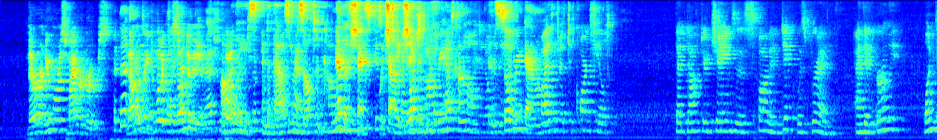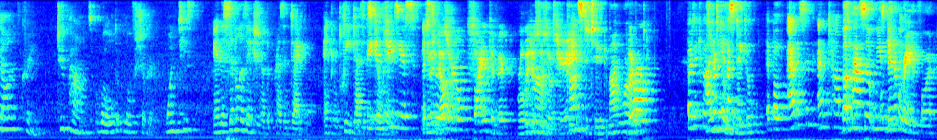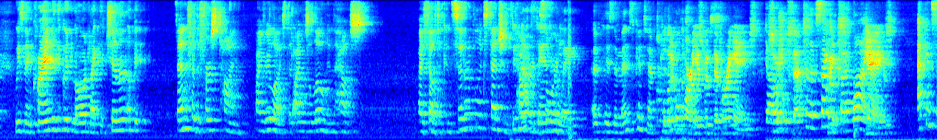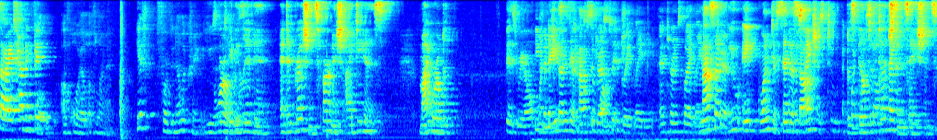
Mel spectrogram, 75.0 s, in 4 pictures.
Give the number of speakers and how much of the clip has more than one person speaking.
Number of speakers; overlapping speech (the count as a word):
nine, about 36%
